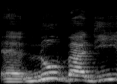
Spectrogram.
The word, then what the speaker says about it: nobody: Ensuite, il y avait nobody has to provoke nobody. D'accord? Donc là, attention. Nobody. L'accent tonique va être sur la première syllabe, le NO.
